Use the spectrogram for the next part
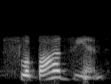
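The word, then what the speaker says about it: Slobodzien: James Slobodzian. Am I saying it right, James? – Yes, you are.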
